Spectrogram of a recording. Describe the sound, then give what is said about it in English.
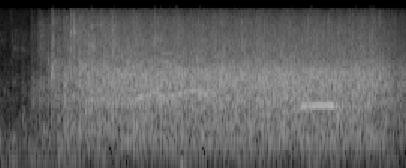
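A crowd at Benedictine College breaks into steady applause for a line in a speech; it swells within the first second and holds loud and dense for several seconds, with a few faint whistles cutting through near the end. “A sustained applause for that line, oh, by the way, at Benedictine College.”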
